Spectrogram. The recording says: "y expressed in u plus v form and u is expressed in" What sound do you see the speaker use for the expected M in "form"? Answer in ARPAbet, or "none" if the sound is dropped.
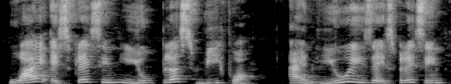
none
